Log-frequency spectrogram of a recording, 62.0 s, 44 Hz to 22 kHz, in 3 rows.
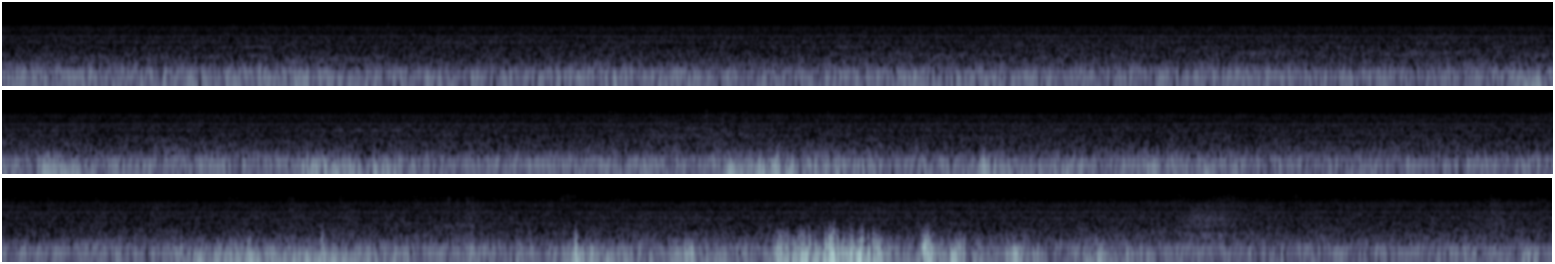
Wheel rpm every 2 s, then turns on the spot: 0, 0, 0, 0, 0, 0, 0, 0, 0, 0, 0, 0, 0, 0, 0, 0, 0, 0, 0, 0, 0, 0, 0, 0, 0, 0, 0, 0, 0, 0, 0.
none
